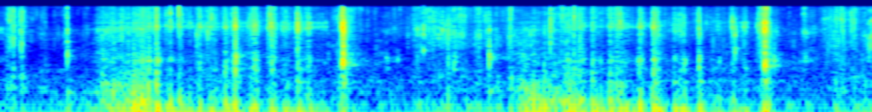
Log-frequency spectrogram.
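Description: A blade scores and shaves a green, rectangular, solid bar of dry soap held in the hand, cutting it into strips. Dry, crunchy scraping and crinkling carries a dense low rumble, broken by sharp, bright clicks as the blade bites through.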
